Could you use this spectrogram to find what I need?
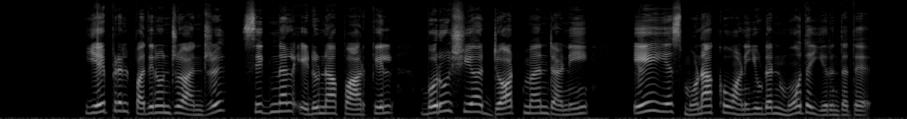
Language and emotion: Tamil, neutral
